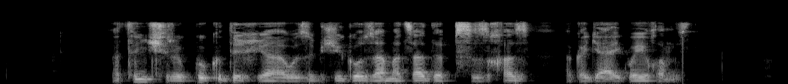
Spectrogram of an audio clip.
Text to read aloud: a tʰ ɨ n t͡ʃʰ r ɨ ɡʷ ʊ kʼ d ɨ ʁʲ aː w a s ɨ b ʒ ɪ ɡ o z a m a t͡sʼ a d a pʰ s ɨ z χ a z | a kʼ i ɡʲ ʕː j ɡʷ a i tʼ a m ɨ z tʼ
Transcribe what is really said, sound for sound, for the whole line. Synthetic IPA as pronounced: a tʰ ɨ n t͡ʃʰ r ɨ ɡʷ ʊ kʼ d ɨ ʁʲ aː w a z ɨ b ʒ ɪ ɡ o z a m a t͡sʼ a d a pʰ s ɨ z χ a z | a kʼ a ɡʲ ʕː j ɡʷ a i qʼ a m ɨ z tʼ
